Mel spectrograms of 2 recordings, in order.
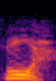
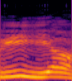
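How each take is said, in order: First: The syllables merge into a single syllable. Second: Two separate syllables, ri then ya. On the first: The speaker calls it right. "এই বর্ণের উচ্চারণ হবে রিয়া" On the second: The speaker calls it wrong. "রি ইয়া হওয়ার কথা ছিল"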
